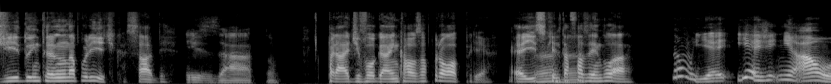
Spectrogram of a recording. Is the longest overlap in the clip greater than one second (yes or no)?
no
